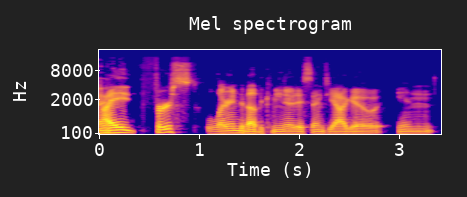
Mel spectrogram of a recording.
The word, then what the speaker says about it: Camino de Santiago: And I want to make sure I pronounce it right. Camino de Santiago.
